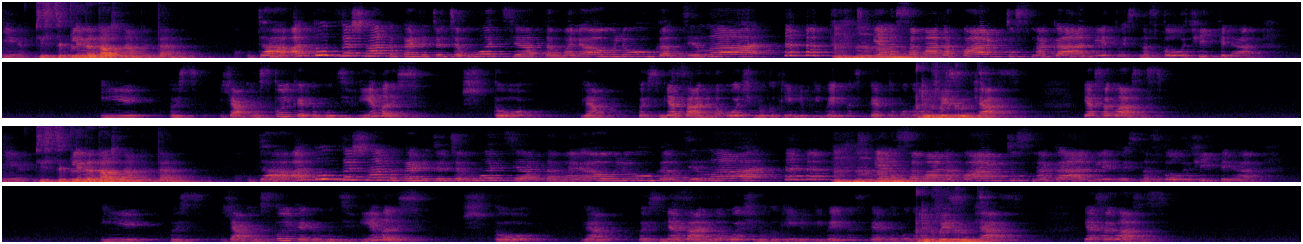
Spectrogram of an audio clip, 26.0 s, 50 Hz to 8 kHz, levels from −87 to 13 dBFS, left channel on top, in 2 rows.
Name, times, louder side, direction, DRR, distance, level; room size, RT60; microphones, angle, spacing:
voice 1, 0.3-1.8 8.3-9.1 22.1-22.7, left 1 dB, 5° left, -3 dB, 0.5 m, -28 dB
voice 2, 2.6-7.6 7.8-8.4 8.7-12.7 14.0-14.4 14.7-14.8 15.2-17.2 17.6-18.3 18.8-19.0 19.4-21.4 21.7-22.5 22.8-23.0 23.8-24.6, left 4 dB, 85° left, 0 dB, 0.5 m, -36 dB
5.8 x 3.2 x 2.4 m, 0.82 s
head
